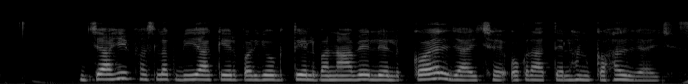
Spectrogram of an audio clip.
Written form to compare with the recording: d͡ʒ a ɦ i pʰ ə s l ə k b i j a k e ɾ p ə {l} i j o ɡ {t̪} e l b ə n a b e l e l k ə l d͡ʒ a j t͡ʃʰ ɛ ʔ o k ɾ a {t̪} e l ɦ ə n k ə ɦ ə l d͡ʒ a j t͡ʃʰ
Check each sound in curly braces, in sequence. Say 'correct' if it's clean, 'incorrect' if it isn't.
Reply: incorrect: ɾ, correct, correct

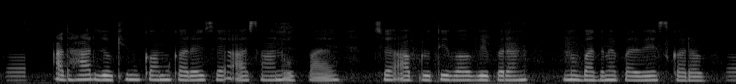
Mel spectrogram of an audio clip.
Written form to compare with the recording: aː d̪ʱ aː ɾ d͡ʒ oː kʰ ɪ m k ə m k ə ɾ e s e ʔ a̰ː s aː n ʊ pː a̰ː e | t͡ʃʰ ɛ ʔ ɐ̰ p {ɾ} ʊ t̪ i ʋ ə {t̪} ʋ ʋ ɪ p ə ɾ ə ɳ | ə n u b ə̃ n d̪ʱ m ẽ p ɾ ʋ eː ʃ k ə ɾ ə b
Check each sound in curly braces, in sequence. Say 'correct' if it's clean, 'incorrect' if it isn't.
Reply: correct, incorrect: none

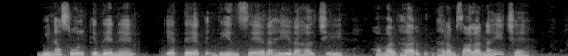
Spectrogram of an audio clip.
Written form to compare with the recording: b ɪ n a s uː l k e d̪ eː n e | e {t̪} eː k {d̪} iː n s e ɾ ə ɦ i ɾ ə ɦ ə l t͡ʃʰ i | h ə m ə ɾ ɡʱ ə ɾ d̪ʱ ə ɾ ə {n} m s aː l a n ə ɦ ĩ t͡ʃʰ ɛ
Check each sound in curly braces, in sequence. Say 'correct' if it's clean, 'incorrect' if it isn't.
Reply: correct, correct, incorrect: none

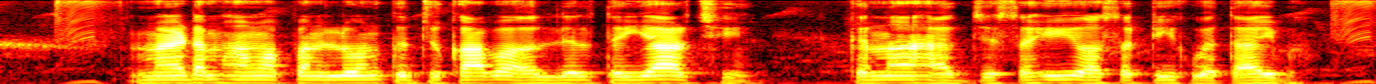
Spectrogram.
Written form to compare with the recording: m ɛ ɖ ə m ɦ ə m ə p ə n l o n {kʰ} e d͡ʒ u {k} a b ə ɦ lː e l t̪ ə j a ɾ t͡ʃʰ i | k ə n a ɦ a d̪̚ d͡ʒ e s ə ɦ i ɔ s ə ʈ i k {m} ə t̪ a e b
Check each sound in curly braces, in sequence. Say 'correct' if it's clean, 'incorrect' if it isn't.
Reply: incorrect: k, correct, incorrect: b

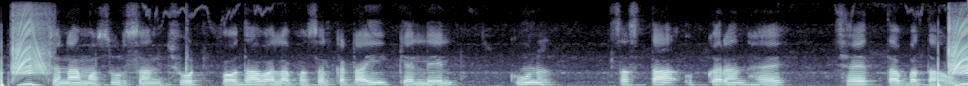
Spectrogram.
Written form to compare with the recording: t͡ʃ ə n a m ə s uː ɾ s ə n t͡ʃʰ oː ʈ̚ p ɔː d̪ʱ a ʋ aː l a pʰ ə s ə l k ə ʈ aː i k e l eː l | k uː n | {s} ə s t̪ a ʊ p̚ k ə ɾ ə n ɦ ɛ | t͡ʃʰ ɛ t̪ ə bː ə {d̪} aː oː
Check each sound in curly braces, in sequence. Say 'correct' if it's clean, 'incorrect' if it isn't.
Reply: correct, incorrect: t̪

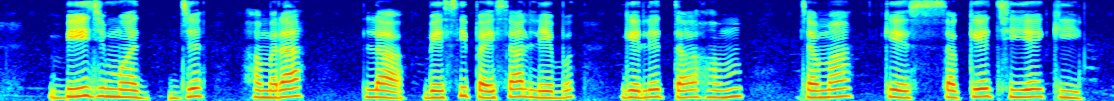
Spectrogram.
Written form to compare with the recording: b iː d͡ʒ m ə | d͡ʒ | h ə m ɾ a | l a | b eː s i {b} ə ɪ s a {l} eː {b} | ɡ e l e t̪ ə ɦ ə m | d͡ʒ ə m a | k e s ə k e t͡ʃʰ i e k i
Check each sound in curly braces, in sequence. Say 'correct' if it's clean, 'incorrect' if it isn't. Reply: incorrect: p, correct, correct

